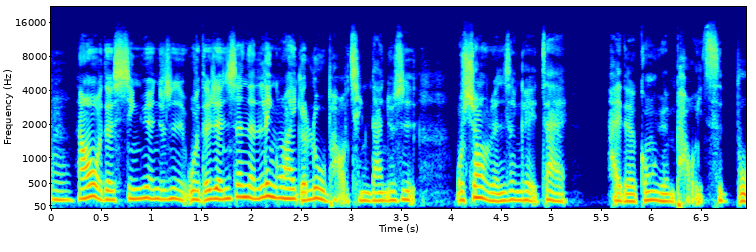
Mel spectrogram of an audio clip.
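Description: Speaking at a fairly quick pace, a woman has a dark, mellow tone and a fairly low pitch. Her pitch varies in an ordinary way, and the sound is dry and close with no echo. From Taiwan, Taipei. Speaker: marketing executive and runner. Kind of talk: interview conversation. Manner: animated.

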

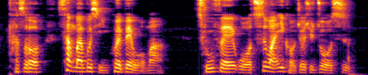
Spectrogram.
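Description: A man's bright, sharp tone with lively intonation. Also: very clean recording, silent background. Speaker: podcast co-host, university student. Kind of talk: casual chat.

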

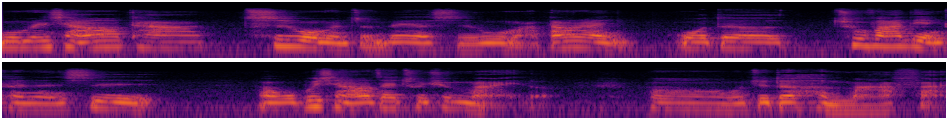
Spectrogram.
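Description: This woman has a very deep, low pitch and ordinary pitch variation. She talks at a moderate pace. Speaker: parenting podcast host. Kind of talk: casual monologue.

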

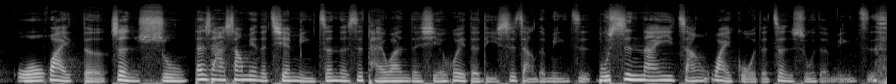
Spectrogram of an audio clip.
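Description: A woman with a very deep, low pitch speaks in an animated tone with hardly any pauses. Noticeable background noise runs beneath her. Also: ordinary pitch variation, moderate pace. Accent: Taiwanese. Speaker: podcast host, aromatherapy teacher. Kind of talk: casual interview chat. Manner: animated, laughing often.

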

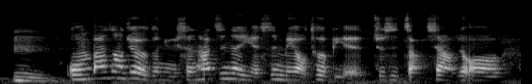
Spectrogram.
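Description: With lively intonation, an ordinary speaking voice keeps a moderate pace. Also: woman. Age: 30s. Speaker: podcast guest sharing family story. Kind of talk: casual chat, personal storytelling.

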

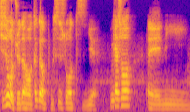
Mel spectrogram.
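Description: This man's voice is somewhat breathy. His intonation is lively. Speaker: schoolteacher and podcast host. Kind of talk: casual chat.

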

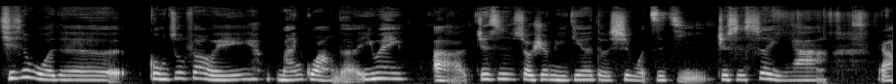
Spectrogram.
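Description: A woman talks at a very slow pace. Her pitch is fairly high and her intonation fairly even. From Malaysia. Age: 30s. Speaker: bakery owner. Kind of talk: interview.

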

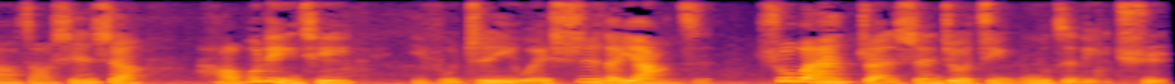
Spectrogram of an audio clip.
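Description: The intonation rises and falls in a lively way. Someone is reading aloud in a natural voice.

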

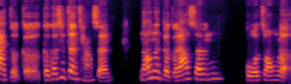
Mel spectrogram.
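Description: An unremarkable speaking voice, a woman's fairly high tones carry lively intonation at a fairly slow pace, in a dry, close sound with no echo on a very clean recording with a silent background. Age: 30s. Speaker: special education teacher. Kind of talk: interview.

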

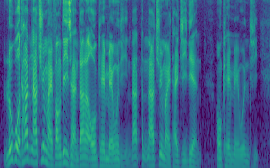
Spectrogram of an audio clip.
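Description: A man's plain, everyday voice at a moderate pace, with big swings in loudness. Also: medium pitch for a man, lively intonation, very clean recording, silent background. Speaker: fitness company CEO and former coach. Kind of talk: casual interview.

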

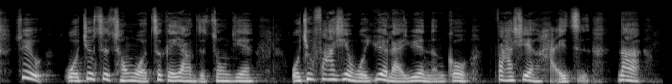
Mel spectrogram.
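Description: A dark, mellow voice at a moderate pace with lively intonation. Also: woman, fairly low pitch for a woman. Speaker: childcare supervisor and author. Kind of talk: interview.

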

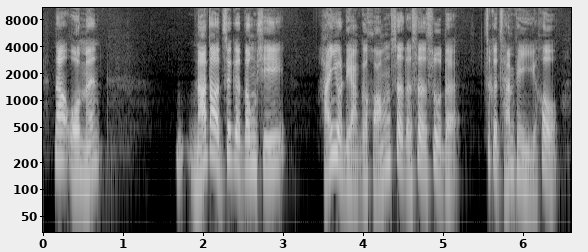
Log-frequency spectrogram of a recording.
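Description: In a very clean recording with a silent background and a dry, close sound with no echo, a man speaks at a high pitch and a moderate pace, with very wide pitch swings and long, frequent pauses. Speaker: professor. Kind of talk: interview. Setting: studio.

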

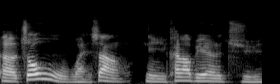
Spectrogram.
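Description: A man with an ordinary speaking voice talks at a moderate pace and a fairly high pitch. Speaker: podcast host. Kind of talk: casual chat.

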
